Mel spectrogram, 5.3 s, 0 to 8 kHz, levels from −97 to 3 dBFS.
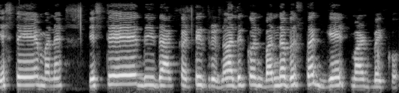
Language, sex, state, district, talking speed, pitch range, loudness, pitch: Kannada, female, Karnataka, Shimoga, 135 wpm, 230-265 Hz, -14 LUFS, 245 Hz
